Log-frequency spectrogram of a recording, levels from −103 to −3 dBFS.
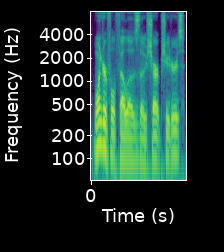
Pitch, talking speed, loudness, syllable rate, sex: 100 Hz, 125 wpm, -19 LUFS, 5.6 syllables/s, male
